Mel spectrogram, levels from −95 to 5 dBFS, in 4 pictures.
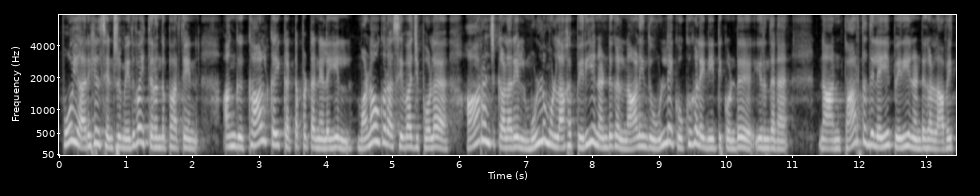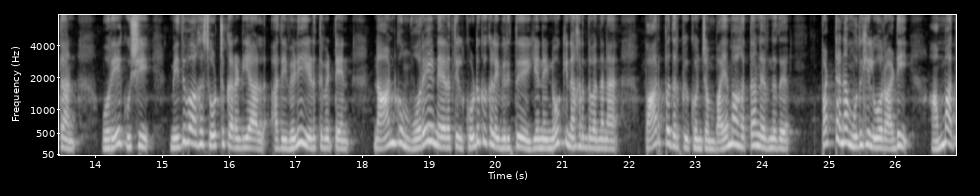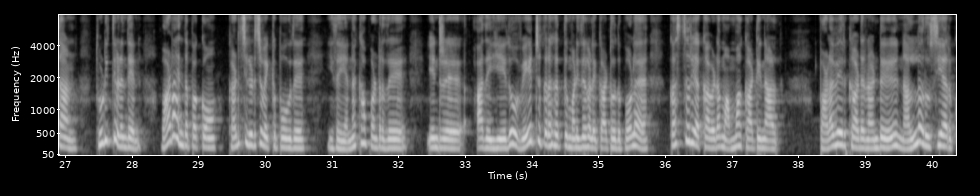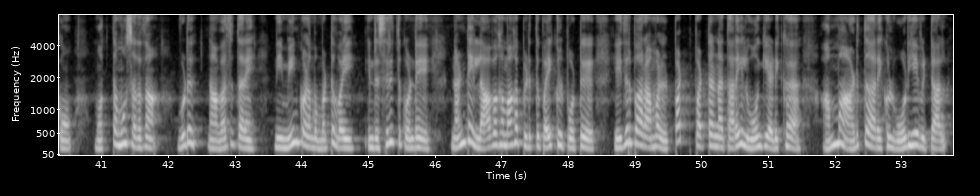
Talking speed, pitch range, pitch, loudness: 125 wpm, 185-245 Hz, 205 Hz, -18 LUFS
